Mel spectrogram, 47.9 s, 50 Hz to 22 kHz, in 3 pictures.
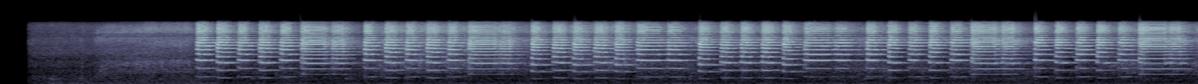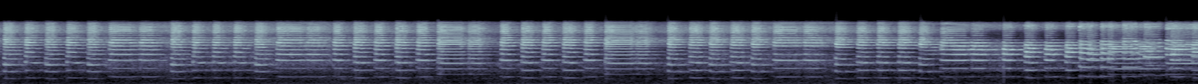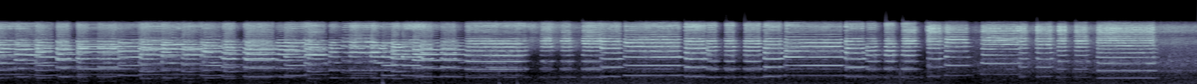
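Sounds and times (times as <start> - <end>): faint hiss: 0.4 - 31.1, 37.0 - 43.7, 44.3 - 47.9
multi-tone bus horn melody: 2.3 - 47.9.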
